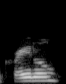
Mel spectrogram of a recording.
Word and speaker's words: Credle: pretty much find me everywhere at I am cradle uh I am cradle c r e dle e I know it's pronounced like a a but spell with a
